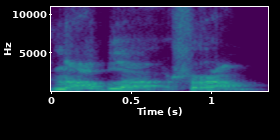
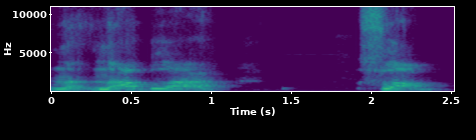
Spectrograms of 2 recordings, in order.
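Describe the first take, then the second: First: The second word is said with an R sound. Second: The second word is said with an L sound. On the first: "he cannot pronounce the letter L, and if you see hear his talk, he calls it Nabla Shram" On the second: "He called it Nabla Slum"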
